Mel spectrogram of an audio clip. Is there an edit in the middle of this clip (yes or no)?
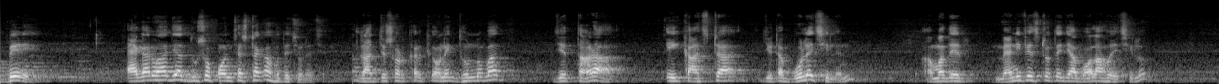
yes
